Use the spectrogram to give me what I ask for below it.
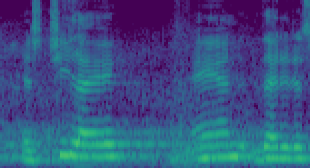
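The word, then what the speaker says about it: chile: passed a resolution that says that the correct pronunciation is T Leigh and that it is spelled CH I le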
